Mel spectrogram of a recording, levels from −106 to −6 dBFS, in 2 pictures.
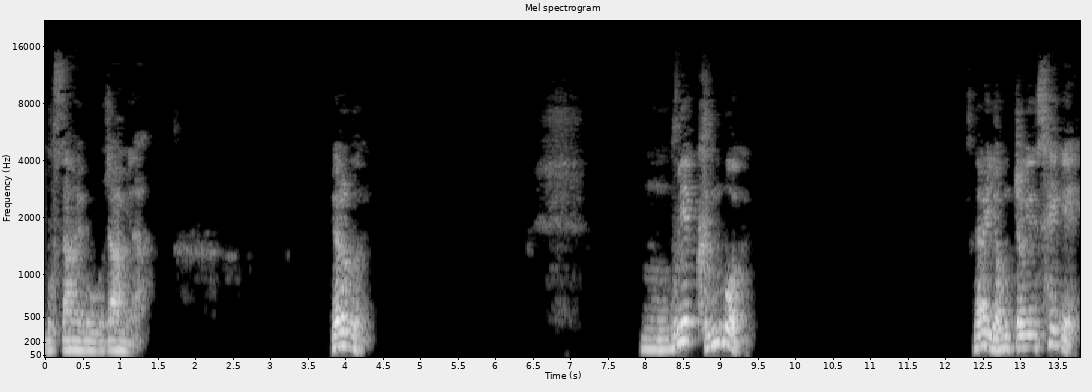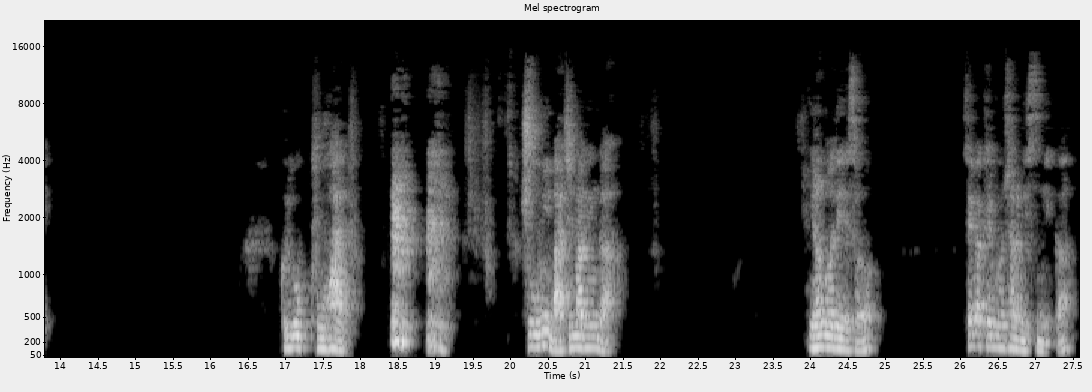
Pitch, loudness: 145 Hz, -25 LUFS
